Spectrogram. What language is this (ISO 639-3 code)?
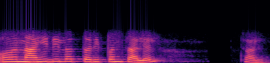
mar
